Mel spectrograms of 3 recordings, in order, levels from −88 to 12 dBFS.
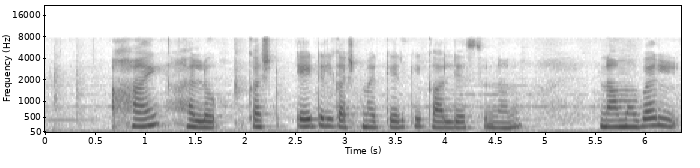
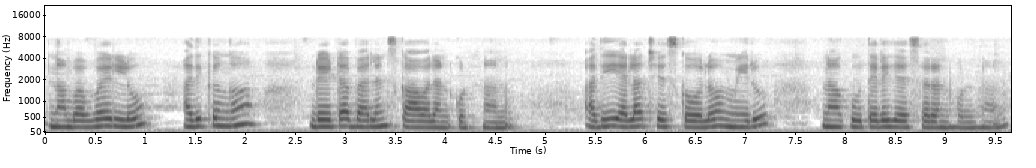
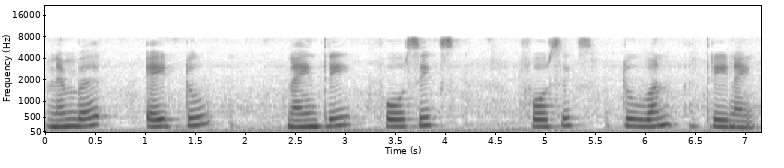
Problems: constant background noise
